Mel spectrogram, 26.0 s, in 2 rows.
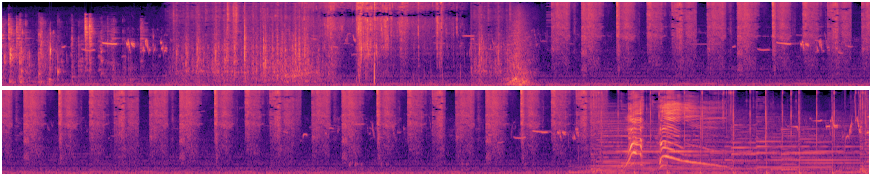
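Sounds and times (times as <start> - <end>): trowel scraping wet cement: 7.0 - 22.0.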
